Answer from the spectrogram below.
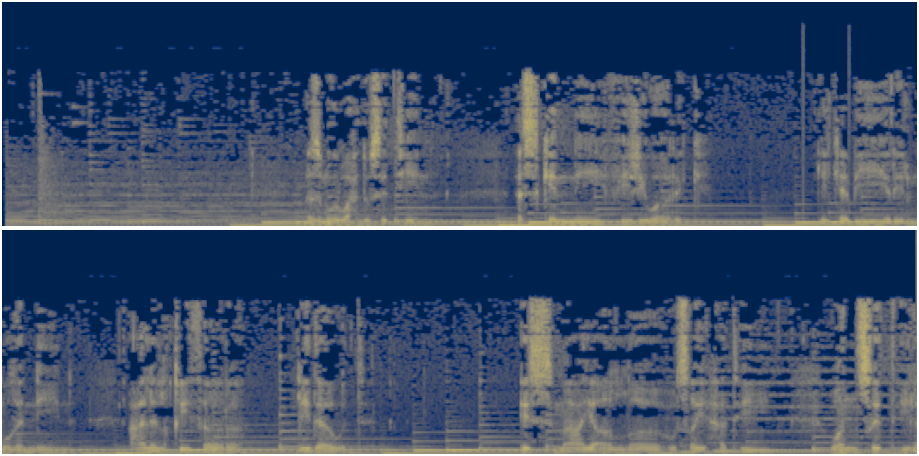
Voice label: Arabic Psalm Zaboor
